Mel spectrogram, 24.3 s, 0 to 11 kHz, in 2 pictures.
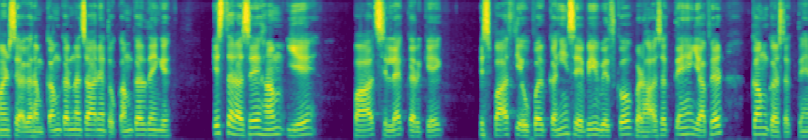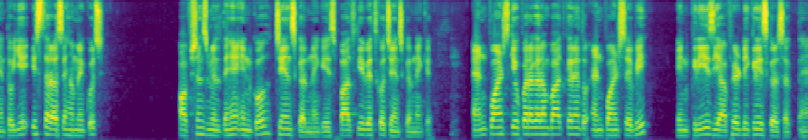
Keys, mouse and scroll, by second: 5.1-19.0 drag, 20.2-24.2 drag.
